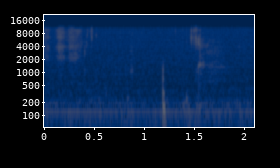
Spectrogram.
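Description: Near silence: room tone with a steady low hum, and one soft knock a little past a second in.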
